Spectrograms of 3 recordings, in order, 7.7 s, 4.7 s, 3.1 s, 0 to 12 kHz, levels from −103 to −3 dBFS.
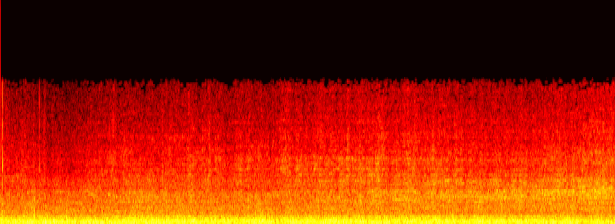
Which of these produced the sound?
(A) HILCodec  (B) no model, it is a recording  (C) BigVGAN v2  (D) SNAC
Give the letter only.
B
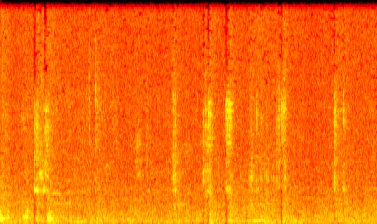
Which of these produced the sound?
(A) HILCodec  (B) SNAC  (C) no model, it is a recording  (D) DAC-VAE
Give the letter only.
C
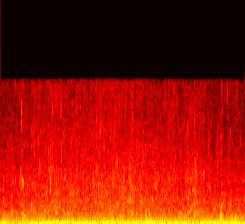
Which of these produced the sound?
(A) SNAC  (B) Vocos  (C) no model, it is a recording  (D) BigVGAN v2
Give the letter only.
C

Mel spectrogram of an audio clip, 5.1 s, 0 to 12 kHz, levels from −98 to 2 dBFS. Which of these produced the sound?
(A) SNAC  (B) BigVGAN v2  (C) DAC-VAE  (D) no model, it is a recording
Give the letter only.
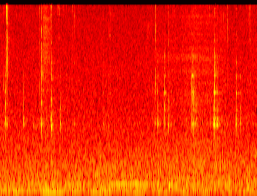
D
